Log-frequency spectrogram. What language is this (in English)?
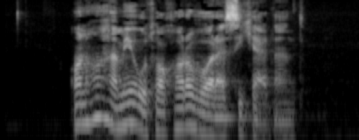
Persian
